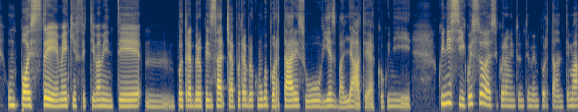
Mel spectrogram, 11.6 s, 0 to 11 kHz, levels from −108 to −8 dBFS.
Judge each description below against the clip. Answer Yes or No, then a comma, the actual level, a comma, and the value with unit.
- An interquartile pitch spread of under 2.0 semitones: Yes, narrow, 1.6 semitones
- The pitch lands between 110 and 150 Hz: No, medium, 180 Hz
